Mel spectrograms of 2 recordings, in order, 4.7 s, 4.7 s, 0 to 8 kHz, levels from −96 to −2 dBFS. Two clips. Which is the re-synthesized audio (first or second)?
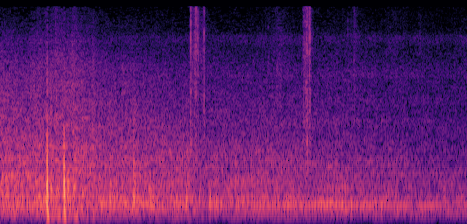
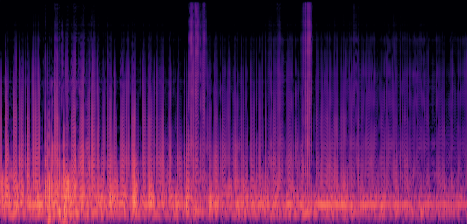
second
